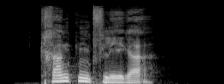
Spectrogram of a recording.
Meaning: nurse (male or of unspecified gender) (person who cares for the ill)
- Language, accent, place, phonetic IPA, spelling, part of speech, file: German, Germany, Berlin, [ˈkʁaŋkn̩ˌpfleːɡɐ], Krankenpfleger, noun, De-Krankenpfleger.ogg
